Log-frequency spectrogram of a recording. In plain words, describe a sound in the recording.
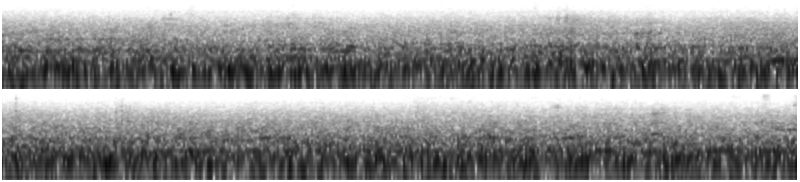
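Men talk quietly among themselves nearby.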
